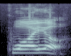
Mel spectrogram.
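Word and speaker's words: choir: Next देखते हैं, अच्छा आप लोग ये क्वायर, क्वायर, आर ना लगाइए यहाँ पर, क्वायर, ठीक है।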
